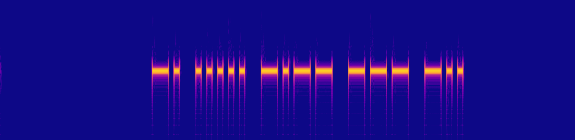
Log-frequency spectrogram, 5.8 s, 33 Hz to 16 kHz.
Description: Morse code, heard as a keyed tone, about 27 wpm, 700 Hz. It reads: N5YOD
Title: Speed Racing - USA 1x3 Call Signs 22wpm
